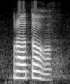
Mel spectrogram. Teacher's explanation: जब हम विसर्ग का उच्चारण करते हैं तो उसमें ह की साउंड आती है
